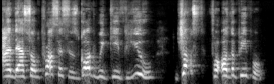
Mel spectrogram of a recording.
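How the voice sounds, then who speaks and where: A woman's voice: sits high, animated, normal speed, breathy edge. A woman speaking as a mentor in an earnest, preacherly motivational talk, repeating her phrases for emphasis. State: crying and laughing at times. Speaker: mentor and network leader.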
